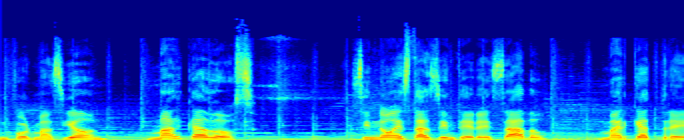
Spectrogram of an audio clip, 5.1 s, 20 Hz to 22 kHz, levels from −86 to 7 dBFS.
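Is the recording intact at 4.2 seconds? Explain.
Yes, at 4.2 seconds the audio is intact, with no fault present at that moment.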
